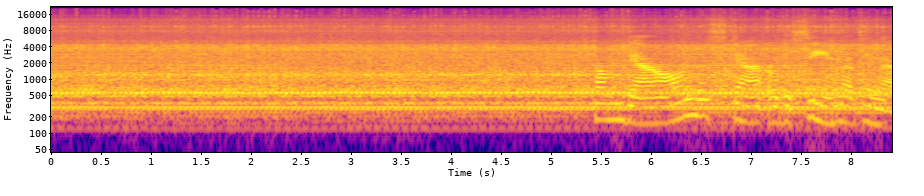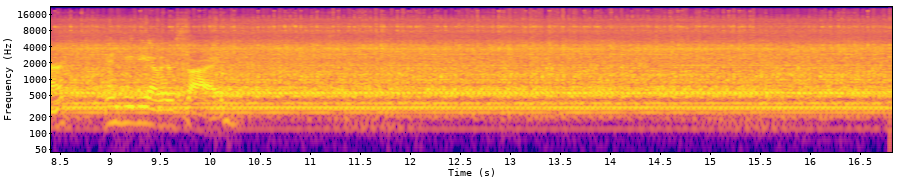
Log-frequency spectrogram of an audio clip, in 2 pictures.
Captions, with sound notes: Come down the seam that's in there and do the other side. (machine whirring)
